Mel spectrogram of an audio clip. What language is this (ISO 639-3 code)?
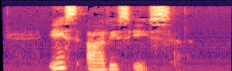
kat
